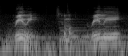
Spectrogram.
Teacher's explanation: Es como, really, eso denotaría mucho eh, un tono descendente, denotaría que es algo que tú no crees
